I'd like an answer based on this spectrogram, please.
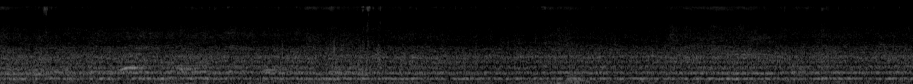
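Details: A natural honey bee nest where the colony builds comb and stores honey. The continuous hum of massed bees stays level throughout, with a few faint high ticks.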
